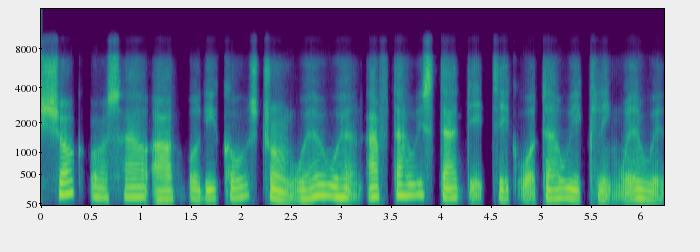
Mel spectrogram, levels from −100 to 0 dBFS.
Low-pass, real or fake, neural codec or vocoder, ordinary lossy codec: 7.2 kHz; fake; codec, 16 kHz, 0.3 kbps, FocalCodec; Opus, 32 kbps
